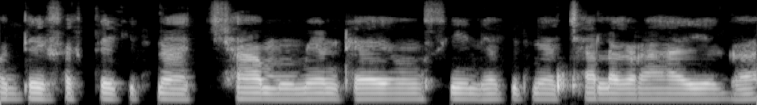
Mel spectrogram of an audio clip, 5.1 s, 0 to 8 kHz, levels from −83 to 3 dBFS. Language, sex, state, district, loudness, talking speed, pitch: Hindi, male, Bihar, Araria, -19 LUFS, 215 wpm, 120 Hz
